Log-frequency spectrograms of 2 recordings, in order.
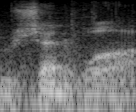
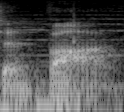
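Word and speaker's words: Shenhua: Shena, I mean Shenfa. It's It's pronounced Shenfa.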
